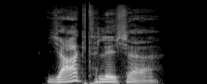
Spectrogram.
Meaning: inflection of jagdlich: 1. strong/mixed nominative masculine singular 2. strong genitive/dative feminine singular 3. strong genitive plural
- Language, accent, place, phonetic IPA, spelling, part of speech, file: German, Germany, Berlin, [ˈjaːktlɪçɐ], jagdlicher, adjective, De-jagdlicher.ogg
